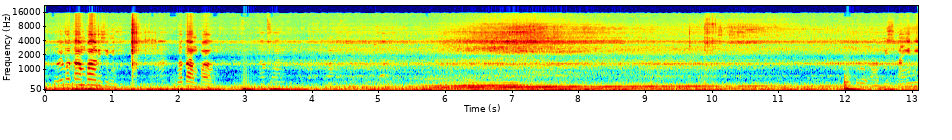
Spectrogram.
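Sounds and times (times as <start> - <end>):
motorcycle engine running: 2.6 - 13.0.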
